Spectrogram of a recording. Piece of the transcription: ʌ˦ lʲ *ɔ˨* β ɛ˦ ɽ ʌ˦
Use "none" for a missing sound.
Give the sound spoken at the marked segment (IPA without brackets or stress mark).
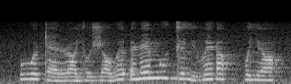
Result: ʊ˨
